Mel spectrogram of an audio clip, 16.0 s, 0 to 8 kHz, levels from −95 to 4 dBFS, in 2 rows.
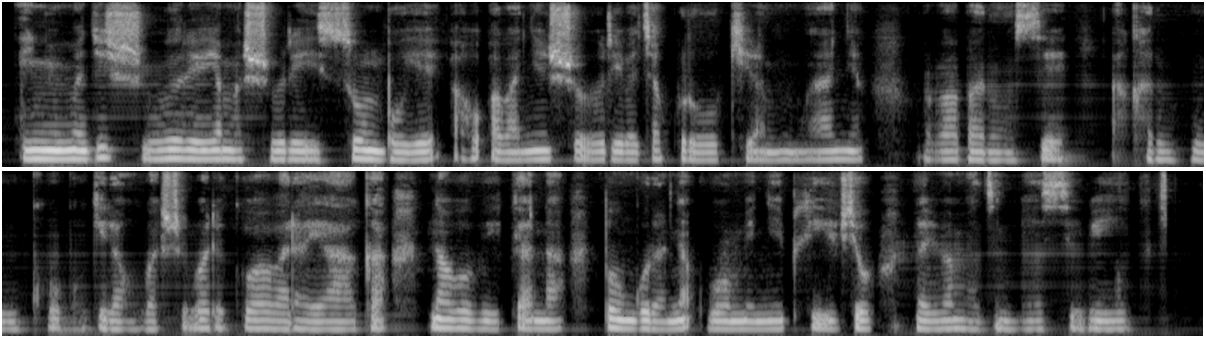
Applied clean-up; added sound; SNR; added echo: neural mask model DeepFilterNet 3.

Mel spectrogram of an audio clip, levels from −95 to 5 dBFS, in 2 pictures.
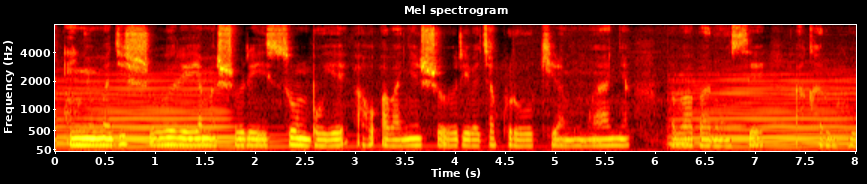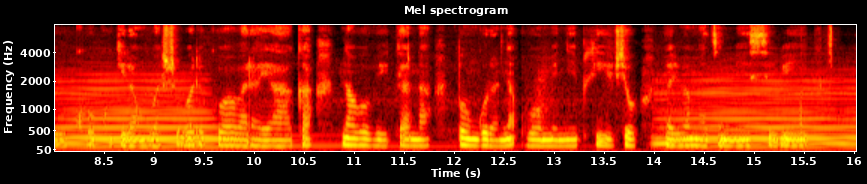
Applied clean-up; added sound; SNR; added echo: none; Bowed string instrument; 8 dB; none.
